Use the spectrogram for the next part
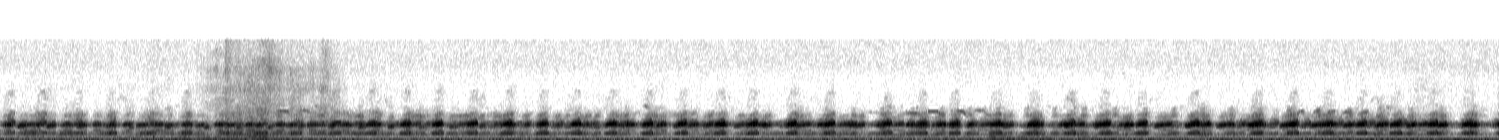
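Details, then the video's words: Many frogs croaking together in a rice field being readied for farming, fast pulsed calls running continuously at roughly three per second, with a short noisy burst early on and steady low background hum. "논에서 개구리 울음소리"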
